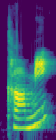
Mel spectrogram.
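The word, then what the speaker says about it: 紙: meanings so for example kami can either mean paper or hair so the pronunciation and the pitch accent are exactly the same but the kanji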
